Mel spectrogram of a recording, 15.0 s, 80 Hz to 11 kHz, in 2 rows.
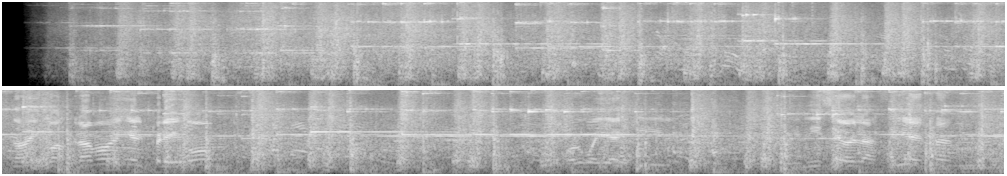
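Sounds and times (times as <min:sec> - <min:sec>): drum strokes: 0:00.3 - 0:15.0
high ringing notes: 0:00.3 - 0:15.0
marching band playing: 0:00.3 - 0:15.0.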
